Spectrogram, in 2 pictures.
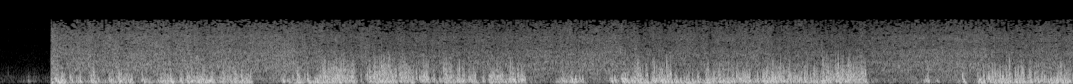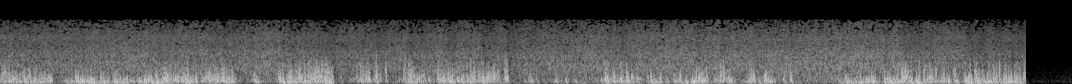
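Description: Rushing floodwater pours over the road from Nimruz to Hirmand in northern Sistan, submerging it, while strong wind buffets the microphone: a loud, continuous roar with gusty surges throughout and no voices.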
